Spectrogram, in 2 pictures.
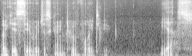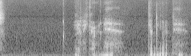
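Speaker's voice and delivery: hushed whisper while sneaking away. Real, not acted. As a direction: whisper it so Steve won't hear. Sneaking past Steve.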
